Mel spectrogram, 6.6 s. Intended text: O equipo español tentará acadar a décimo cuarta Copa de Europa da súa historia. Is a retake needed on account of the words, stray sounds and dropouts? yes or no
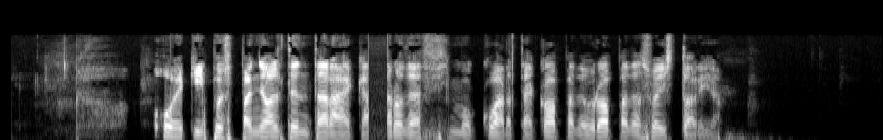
yes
